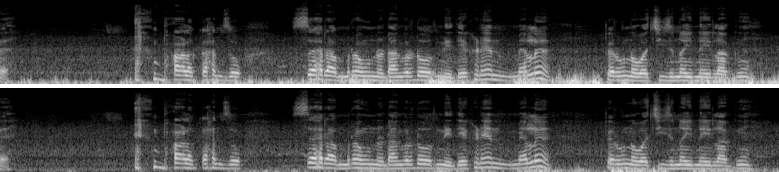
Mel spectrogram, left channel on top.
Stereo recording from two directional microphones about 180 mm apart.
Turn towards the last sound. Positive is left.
turn(degrees=10)  # may be behind; listen again after turning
